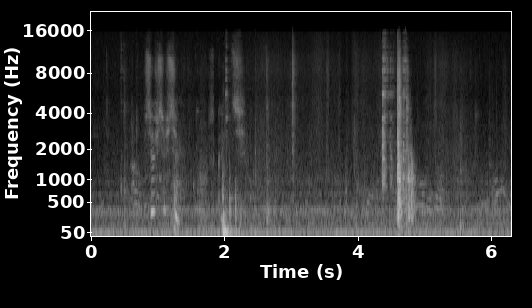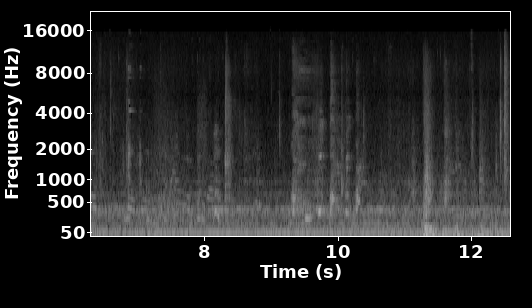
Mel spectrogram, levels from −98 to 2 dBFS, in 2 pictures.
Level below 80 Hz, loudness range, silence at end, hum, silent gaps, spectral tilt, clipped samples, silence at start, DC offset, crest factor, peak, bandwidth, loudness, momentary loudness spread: -46 dBFS; 12 LU; 0 s; none; none; -4.5 dB/octave; under 0.1%; 0 s; under 0.1%; 30 dB; -12 dBFS; 16 kHz; -43 LUFS; 16 LU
